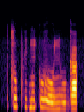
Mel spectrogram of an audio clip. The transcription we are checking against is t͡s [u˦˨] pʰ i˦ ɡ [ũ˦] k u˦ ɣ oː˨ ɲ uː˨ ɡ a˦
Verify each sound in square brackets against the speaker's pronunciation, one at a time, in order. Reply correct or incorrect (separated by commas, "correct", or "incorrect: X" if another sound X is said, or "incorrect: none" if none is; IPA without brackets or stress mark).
incorrect: u˦, correct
